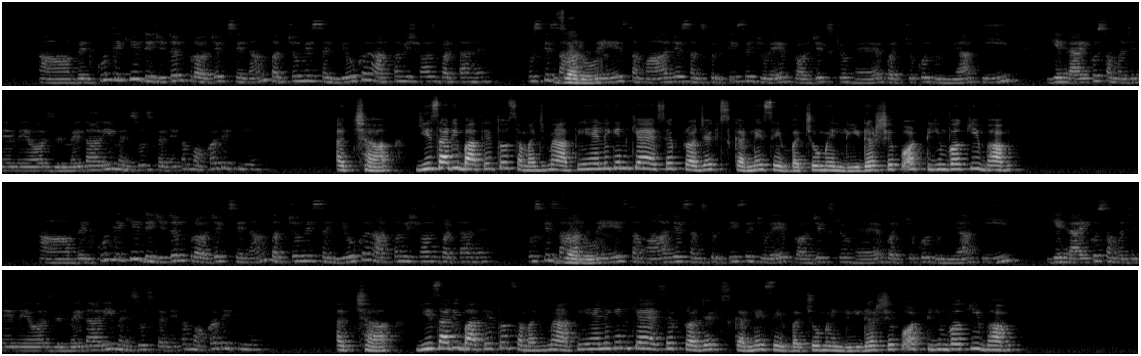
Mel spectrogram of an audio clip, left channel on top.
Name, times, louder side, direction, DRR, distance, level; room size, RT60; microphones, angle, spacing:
voice 1, 0.4-4.8 5.3-13.9, left 1 dB, 25° left, -8 dB, 2.5 m, -42 dB
voice 2, 5.6-6.0 14.7-15.2 15.5-21.5, left 4 dB, 50° left, 10 dB, 0.8 m, -30 dB
6.4 x 5.3 x 3.7 m, 0.31 s
head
